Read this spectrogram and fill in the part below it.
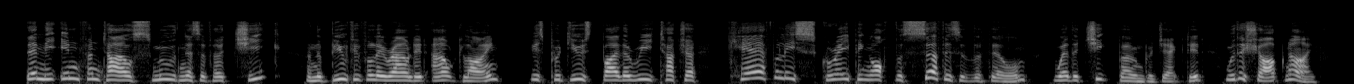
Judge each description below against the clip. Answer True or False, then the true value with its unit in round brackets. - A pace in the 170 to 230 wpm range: False (145 wpm)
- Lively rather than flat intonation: False (4.8 semitones)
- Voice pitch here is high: True (205 Hz)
